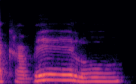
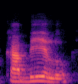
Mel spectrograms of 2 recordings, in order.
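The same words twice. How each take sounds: First: Cabelo, soft and slow, with BE stretched; hushed sing-song call of Cabelo, long BE; silent-thought calling. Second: Said in the usual way. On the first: Acted. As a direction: quietly sing Cabelo as if thinking it, holding BE. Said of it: "a criança já vai pensar". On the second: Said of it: "quando você coloca lá".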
